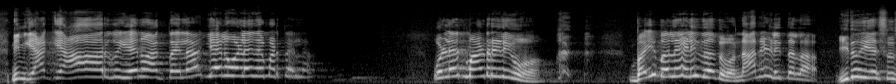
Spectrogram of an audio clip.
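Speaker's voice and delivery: high-pitched, impassioned preacher; preacher in full flow; forceful preaching. Real, not acted.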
